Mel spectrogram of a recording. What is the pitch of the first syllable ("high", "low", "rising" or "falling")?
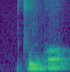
low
